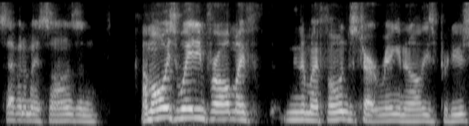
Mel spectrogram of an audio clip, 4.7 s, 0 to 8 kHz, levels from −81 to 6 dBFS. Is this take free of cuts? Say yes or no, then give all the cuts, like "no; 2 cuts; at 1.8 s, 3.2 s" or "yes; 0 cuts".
yes; 0 cuts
